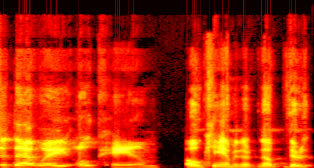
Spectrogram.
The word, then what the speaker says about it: Oakham: So you are on site in Oak right? No. Okam. There's a ham in oak. Do they really? Do they really pronounce it that way? Okam.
